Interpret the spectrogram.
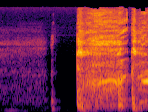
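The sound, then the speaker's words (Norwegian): A brief throaty sound, then loud, harsh coughing: a strong burst followed quickly by a second cough, with no talking. “Beklager, altså. Jeg må hoste litt.”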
